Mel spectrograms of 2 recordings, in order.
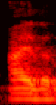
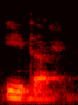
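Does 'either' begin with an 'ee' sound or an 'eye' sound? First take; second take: eye; ee. First: The word begins with an 'eye' sound. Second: The word begins with an 'ee' sound. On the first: This is the British pronunciation. "British language में आइदर बोलते हैं" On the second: This is the American pronunciation. "American language में हम pronounce करते हैं ईदर"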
